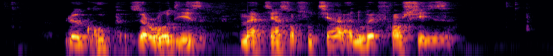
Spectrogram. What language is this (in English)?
French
